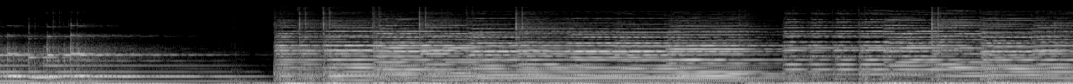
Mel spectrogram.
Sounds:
Musical instrument, Keyboard (musical), Vibraphone, Music

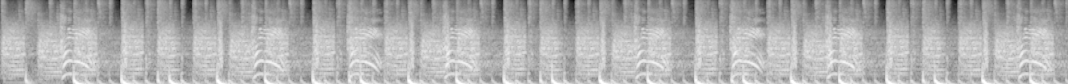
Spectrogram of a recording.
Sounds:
Music

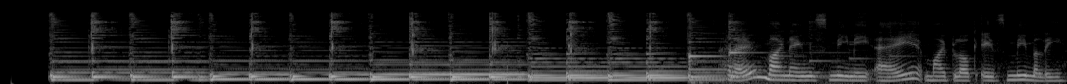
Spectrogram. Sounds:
Music, Speech

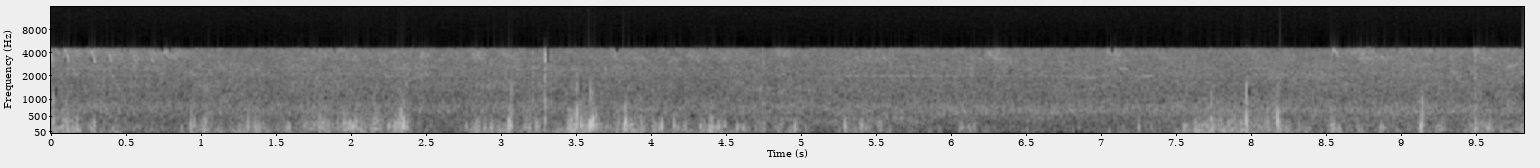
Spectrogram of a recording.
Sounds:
Clip-clop, Animal, Horse

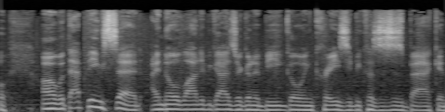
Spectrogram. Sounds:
Speech, Music

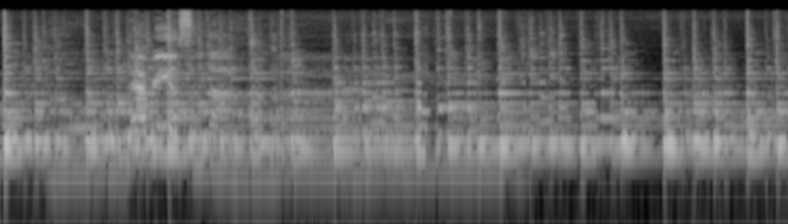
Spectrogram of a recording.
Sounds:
Musical instrument, Singing, Ukulele, Music, Plucked string instrument

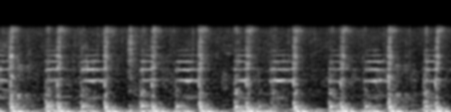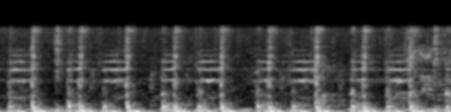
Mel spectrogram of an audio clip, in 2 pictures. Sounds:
Speech, Music

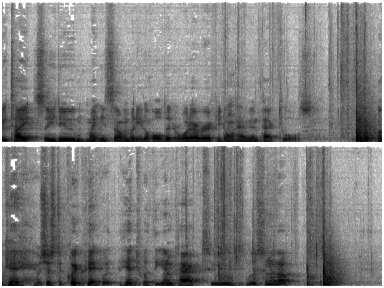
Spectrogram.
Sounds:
inside a large room or hall, Speech

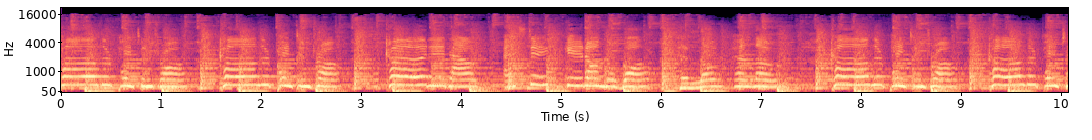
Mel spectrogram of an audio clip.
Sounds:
Jingle (music), Singing, Music

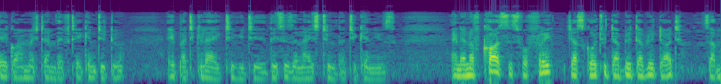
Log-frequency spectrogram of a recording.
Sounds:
Speech

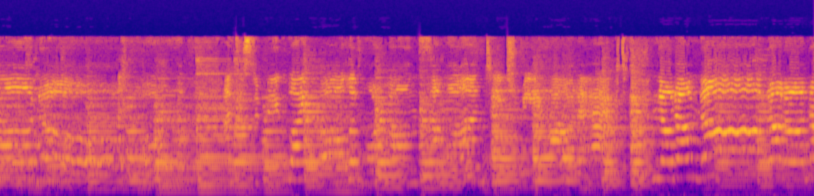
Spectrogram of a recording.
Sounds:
Female singing, Music

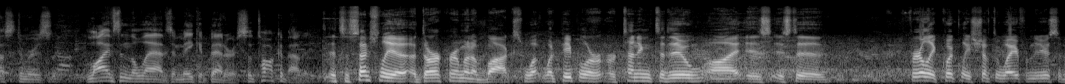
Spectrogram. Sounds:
Speech

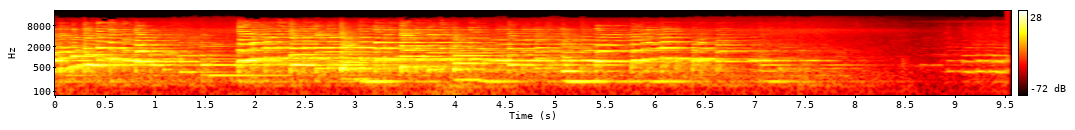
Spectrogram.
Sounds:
Mandolin, Musical instrument, Plucked string instrument, Music, Pizzicato

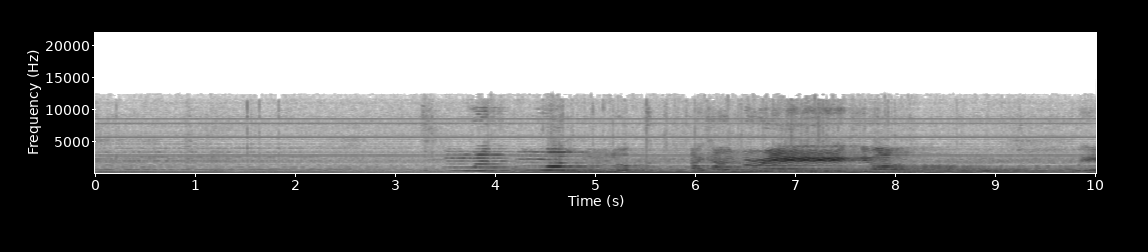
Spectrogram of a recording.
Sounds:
Opera

